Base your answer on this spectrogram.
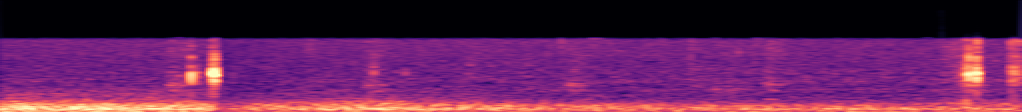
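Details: Quiet, muffled low rumble of room or outdoor noise with a couple of faint clicks and taps; no animal calls.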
